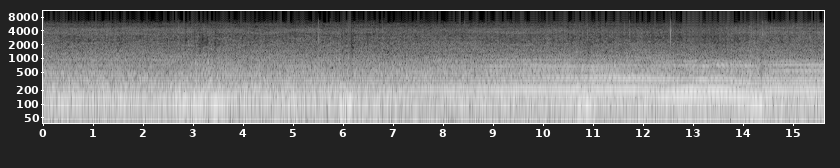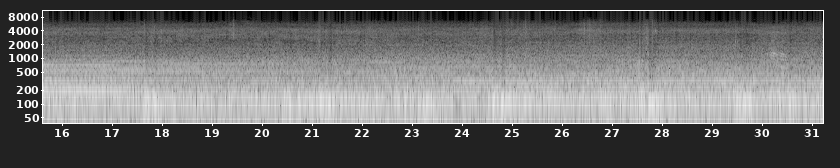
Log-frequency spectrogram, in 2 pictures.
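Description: Car interior road noise: steady tyre and engine rumble while driving at traffic speed. In the middle a pitched engine hum swells for several seconds, then fades.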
